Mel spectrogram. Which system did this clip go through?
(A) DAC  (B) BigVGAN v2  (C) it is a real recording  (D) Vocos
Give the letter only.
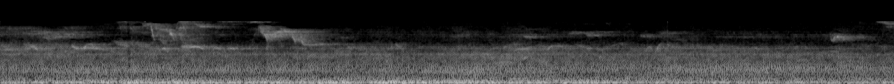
D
